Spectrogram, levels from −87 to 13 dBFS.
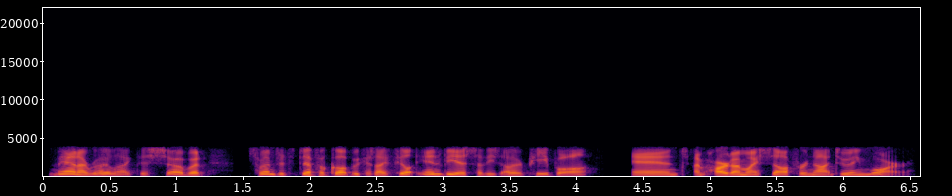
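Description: Nothing goes wrong anywhere in this bit of speech; it just has the narrow, boxed-in sound of an ordinary phone line, with the top end stopping around 3.5 kHz.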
